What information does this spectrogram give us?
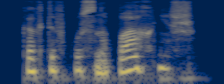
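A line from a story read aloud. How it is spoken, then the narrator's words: Sultry whisper. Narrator (Russian): Шепот, полный сексуального подтекста, прозвучал в мои волосы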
